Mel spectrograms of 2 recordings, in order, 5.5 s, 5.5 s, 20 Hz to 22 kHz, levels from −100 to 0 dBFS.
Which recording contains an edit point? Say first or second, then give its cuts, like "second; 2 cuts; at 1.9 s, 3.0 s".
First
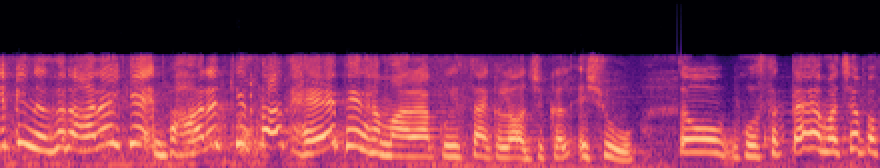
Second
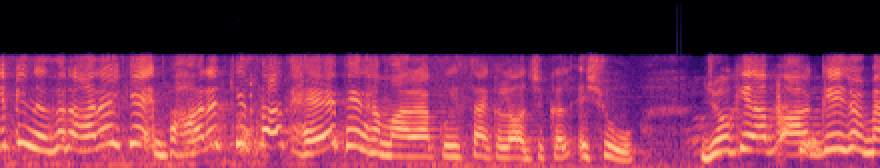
first; 1 cut; at 4.2 s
